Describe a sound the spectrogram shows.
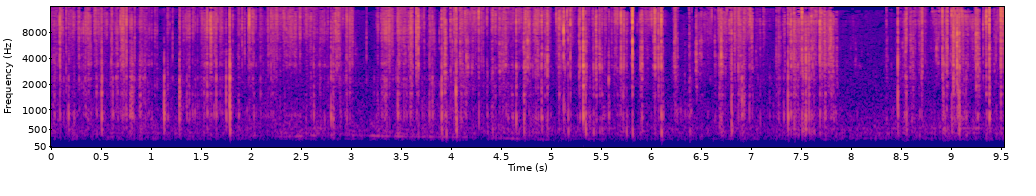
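Plastic mesh crinkles and rustles under fingers.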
